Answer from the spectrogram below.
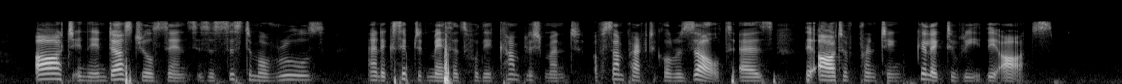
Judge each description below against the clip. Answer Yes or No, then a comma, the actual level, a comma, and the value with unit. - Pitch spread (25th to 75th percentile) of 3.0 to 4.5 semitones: Yes, average, 4.0 semitones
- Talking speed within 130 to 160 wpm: Yes, average, 150 wpm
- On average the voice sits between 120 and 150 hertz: No, medium, 180 Hz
